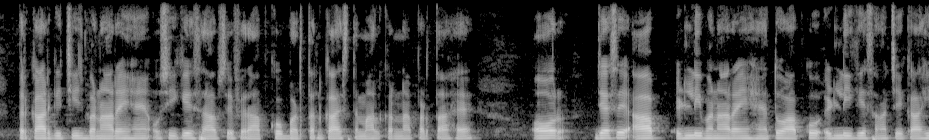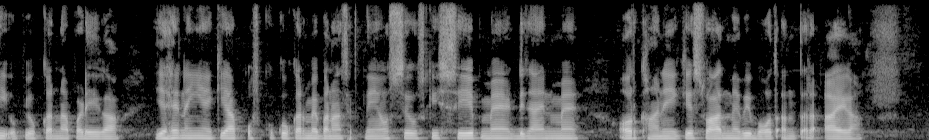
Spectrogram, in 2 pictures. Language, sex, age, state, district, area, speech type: Hindi, male, 18-30, Rajasthan, Bharatpur, urban, spontaneous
